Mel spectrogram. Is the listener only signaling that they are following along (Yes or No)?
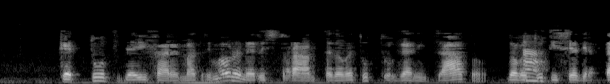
Yes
